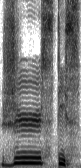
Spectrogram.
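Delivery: "Justice" as zhüs-tees, no final E; teacher models "Justice" high and careful; French model word. Shown as a demonstration. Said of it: "the J is a Z sound".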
